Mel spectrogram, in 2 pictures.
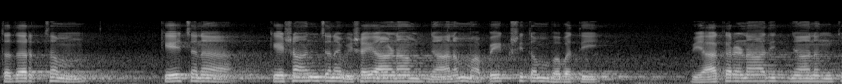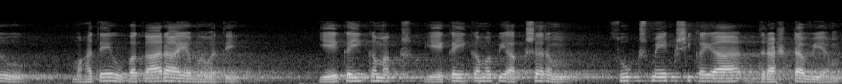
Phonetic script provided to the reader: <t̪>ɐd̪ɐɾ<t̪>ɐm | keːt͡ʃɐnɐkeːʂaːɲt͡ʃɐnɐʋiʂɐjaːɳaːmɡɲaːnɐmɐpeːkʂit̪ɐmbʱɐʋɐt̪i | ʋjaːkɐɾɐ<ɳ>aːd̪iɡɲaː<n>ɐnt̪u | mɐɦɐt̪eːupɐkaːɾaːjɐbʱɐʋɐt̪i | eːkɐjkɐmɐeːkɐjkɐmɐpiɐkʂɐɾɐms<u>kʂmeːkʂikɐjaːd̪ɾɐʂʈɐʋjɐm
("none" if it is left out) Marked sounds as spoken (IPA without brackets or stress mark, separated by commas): t̪, t̪ʰ, ɳ, n, uː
